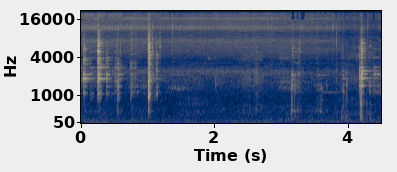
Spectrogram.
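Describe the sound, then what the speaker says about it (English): A heavy lid is set onto a Dutch oven holding a pot roast, giving a few sharp metallic clinks, one near the start and another toward the end, over quiet kitchen background. "Now we're going to put the lid on this"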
